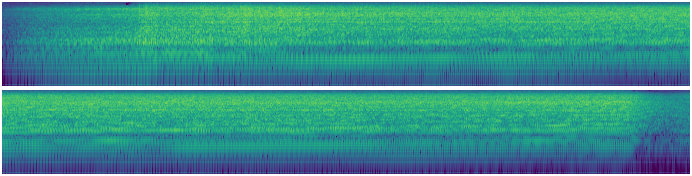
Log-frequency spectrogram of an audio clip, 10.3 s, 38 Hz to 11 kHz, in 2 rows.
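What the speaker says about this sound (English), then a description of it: "Check out the dyno pull." A 2017 Ford Mustang GT with an automatic transmission and a Roush Phase 2 supercharger, running on 100-octane fuel, makes a full dyno pull. The engine roars loudly and climbs steadily in pitch for about nine seconds, then cuts off abruptly.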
